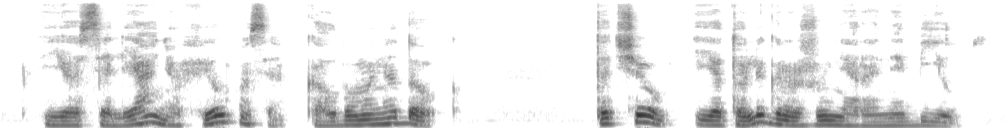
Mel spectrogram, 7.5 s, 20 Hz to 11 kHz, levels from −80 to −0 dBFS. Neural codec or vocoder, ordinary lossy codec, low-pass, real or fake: none; Opus, 64 kbps; 9.9 kHz; real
